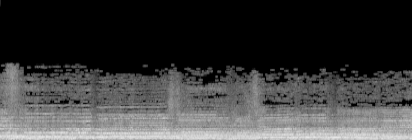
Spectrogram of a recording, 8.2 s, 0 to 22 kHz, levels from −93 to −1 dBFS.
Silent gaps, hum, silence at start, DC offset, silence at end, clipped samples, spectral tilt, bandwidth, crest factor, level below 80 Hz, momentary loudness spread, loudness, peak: none; none; 0 s; under 0.1%; 0 s; under 0.1%; -4 dB/octave; 12 kHz; 12 dB; -56 dBFS; 2 LU; -13 LUFS; 0 dBFS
